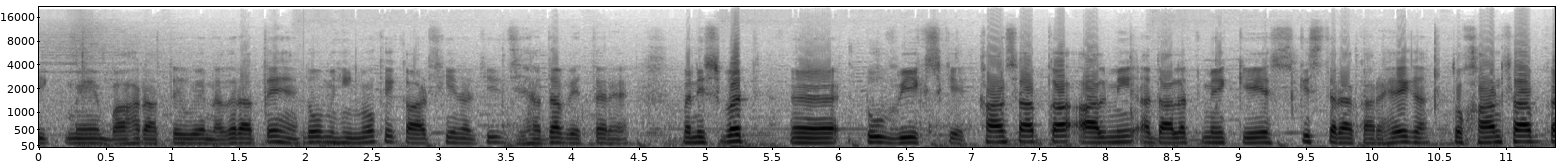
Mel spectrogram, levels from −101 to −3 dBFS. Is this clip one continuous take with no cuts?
no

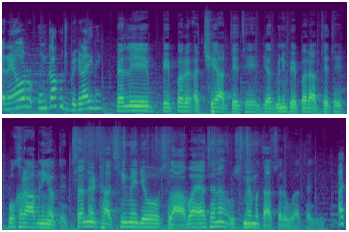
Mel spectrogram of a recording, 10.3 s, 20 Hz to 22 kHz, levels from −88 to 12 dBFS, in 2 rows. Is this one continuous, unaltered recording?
no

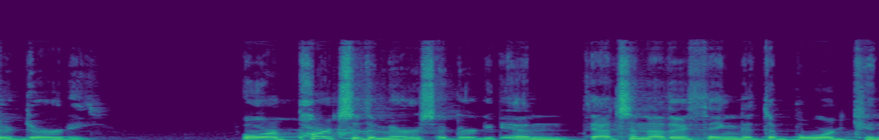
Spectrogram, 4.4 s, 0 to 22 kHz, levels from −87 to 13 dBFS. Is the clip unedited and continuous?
no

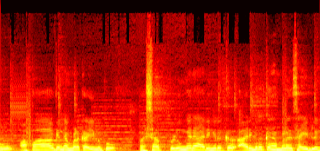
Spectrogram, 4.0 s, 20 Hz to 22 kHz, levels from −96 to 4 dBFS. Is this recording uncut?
yes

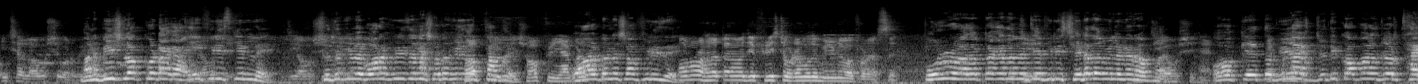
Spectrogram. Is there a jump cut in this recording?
no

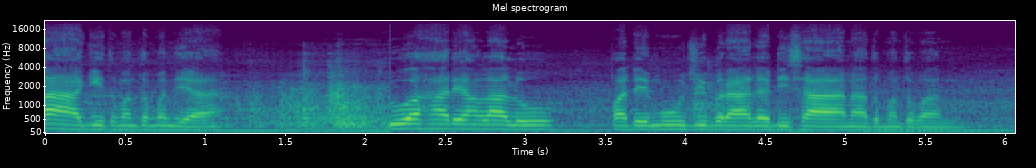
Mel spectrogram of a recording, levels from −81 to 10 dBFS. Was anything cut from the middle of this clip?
yes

